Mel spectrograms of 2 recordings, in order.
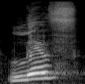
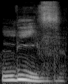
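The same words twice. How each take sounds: First: The vowel is a short i sound. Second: The vowel is a long ee sound. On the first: It means to reside somewhere. The speaker calls it right. "em vez de falar live, né, eu moro" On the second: It sounds like a different word. The speaker calls it wrong. "o brasileiro fala live. Que é outra palavra"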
